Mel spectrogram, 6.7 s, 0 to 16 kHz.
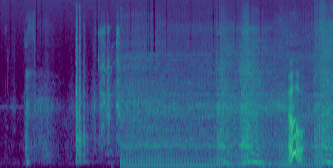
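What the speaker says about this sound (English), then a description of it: "let's start these three bikes up real quick before going out on the ride" Kawasaki Eliminator 500 motorcycle engine starting up close: a brief crank, then the engine catches and settles into a steady idle, with a short rev near the end.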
